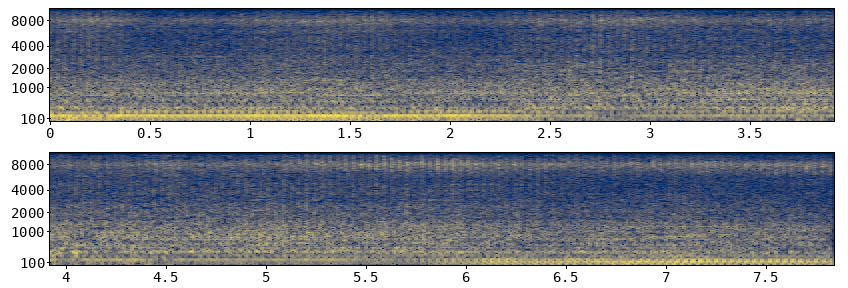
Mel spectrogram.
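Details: Troy-Bilt Pony lawn tractor that had sat for a while, started on choke for a buyer: small single-cylinder engine runs smooth and even at steady speed, no misfire or knock; normal running.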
